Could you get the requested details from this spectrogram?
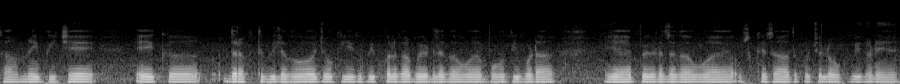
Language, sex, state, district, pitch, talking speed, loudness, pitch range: Hindi, male, Chandigarh, Chandigarh, 120 Hz, 205 wpm, -17 LUFS, 115-120 Hz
